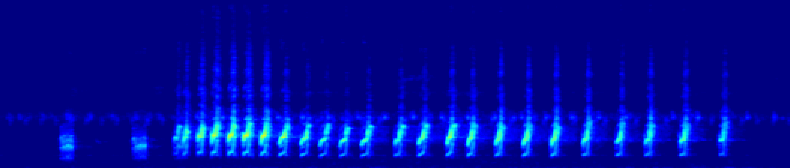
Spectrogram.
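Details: Caged red-eyed bulbul answering wild birds: two separate short notes, then a long rapid series of sharp repeated chirps, about four a second, slowing slightly toward the end.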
